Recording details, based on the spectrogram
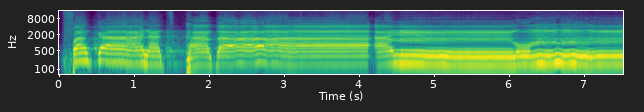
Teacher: Fathah tanwin dihentikan, disebut bacaan mad iwad. Bunyi fathah tanwinnya kita ganti jadi fathah panjang ketika dibaca berhenti.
